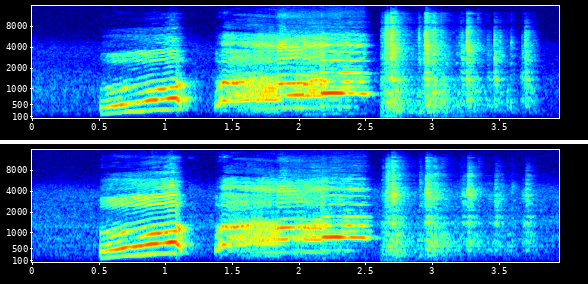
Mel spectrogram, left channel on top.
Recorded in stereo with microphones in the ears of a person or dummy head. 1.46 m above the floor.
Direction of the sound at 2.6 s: 70° left (ahead or behind).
